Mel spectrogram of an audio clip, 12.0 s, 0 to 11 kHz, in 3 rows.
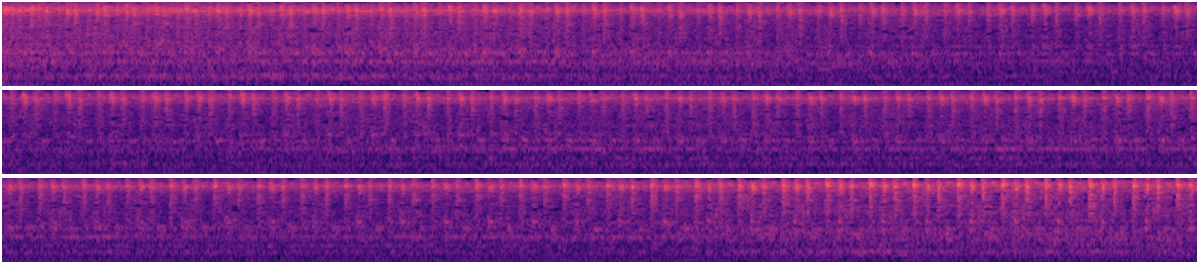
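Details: Hyundai Accent SOHC 12-valve petrol engine at idle with a fast, light metallic ticking over the steady idle; lifter (tappet) noise.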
